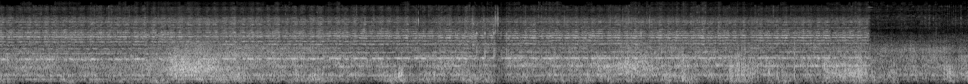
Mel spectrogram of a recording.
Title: GoCruiser rattling noise between 670 to 725 watts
